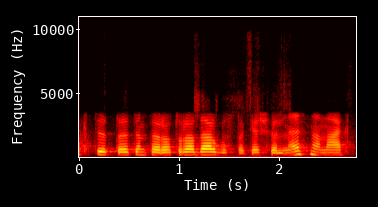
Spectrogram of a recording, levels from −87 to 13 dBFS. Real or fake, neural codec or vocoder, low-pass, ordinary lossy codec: real; none; 9.9 kHz; MP3, 96 kbps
